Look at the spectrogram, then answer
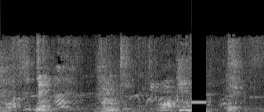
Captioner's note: grunting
